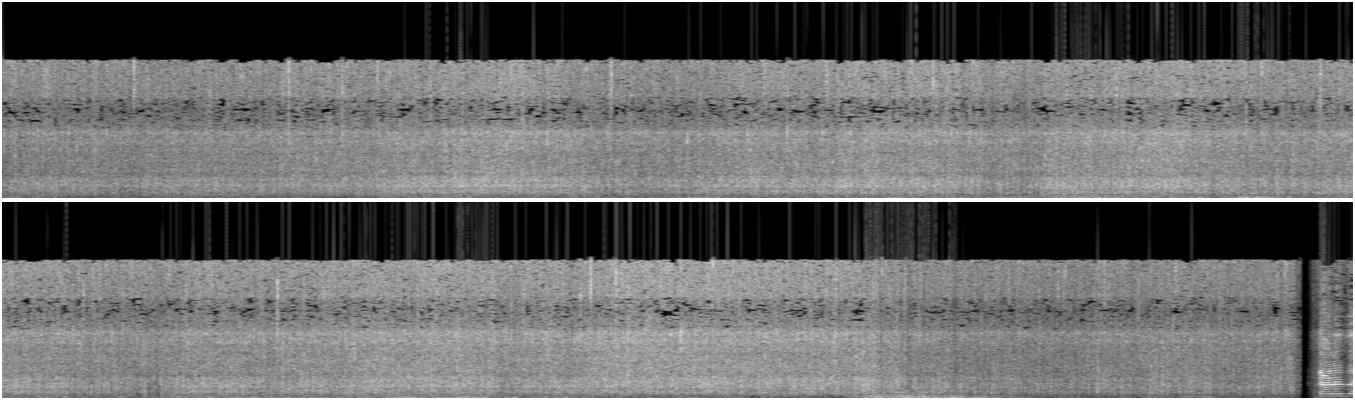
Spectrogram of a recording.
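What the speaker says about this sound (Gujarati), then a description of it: "અને વીજ ને કડાકા" A village thunderstorm with heavy rain, a loud continuous roar of downpour with deep rumbles of thunder rolling through it, one heavy rumble standing out near the end.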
